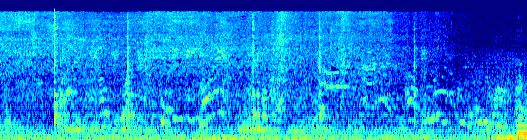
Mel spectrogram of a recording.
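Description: Potatoes and pork are stirred in a cooking pot with water added, a spoon scraping and clinking at irregular intervals against a soft background sizzle, with a louder scrape at the very end.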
